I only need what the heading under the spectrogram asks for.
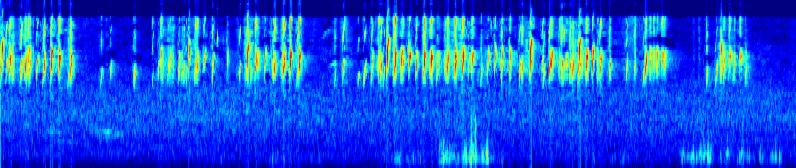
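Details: European goldfinch twittering, said to be a female's and played to stimulate other goldfinches into song, comes as rapid, high, liquid bursts of one to two seconds with short pauses, with a few soft low background thumps.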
